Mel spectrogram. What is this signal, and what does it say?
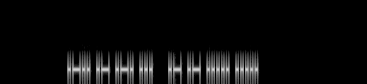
Morse code, heard as a keyed tone, about 50 wpm, 700 Hz. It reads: LARS AA55
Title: CWT Exchange 50wpm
